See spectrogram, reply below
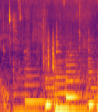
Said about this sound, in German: Die entfernt Matthias erstmal vorsichtig durch die Magenöffnung der Qualle.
